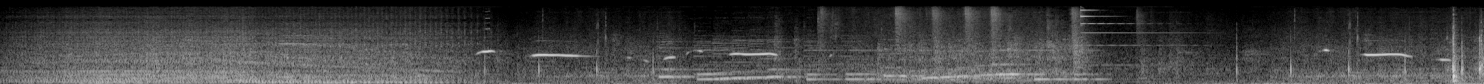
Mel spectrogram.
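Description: Someone whistles a tuneful melody in clear sustained notes in an office, rising and falling over a busy background hum, with the whistled phrases coming in bursts across the second half.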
